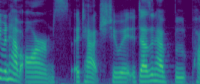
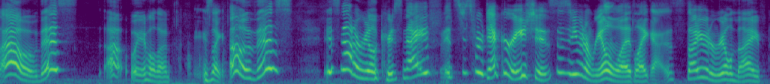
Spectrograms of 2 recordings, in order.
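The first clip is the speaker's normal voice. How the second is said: high, loud, nervous backpedal; flustered Garen; 7 semitones higher, 7 dB louder than usual. Retold or imitated. Garen nervously telling Duncan his knife is fake. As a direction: squeak out excuses like a caught fraud.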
